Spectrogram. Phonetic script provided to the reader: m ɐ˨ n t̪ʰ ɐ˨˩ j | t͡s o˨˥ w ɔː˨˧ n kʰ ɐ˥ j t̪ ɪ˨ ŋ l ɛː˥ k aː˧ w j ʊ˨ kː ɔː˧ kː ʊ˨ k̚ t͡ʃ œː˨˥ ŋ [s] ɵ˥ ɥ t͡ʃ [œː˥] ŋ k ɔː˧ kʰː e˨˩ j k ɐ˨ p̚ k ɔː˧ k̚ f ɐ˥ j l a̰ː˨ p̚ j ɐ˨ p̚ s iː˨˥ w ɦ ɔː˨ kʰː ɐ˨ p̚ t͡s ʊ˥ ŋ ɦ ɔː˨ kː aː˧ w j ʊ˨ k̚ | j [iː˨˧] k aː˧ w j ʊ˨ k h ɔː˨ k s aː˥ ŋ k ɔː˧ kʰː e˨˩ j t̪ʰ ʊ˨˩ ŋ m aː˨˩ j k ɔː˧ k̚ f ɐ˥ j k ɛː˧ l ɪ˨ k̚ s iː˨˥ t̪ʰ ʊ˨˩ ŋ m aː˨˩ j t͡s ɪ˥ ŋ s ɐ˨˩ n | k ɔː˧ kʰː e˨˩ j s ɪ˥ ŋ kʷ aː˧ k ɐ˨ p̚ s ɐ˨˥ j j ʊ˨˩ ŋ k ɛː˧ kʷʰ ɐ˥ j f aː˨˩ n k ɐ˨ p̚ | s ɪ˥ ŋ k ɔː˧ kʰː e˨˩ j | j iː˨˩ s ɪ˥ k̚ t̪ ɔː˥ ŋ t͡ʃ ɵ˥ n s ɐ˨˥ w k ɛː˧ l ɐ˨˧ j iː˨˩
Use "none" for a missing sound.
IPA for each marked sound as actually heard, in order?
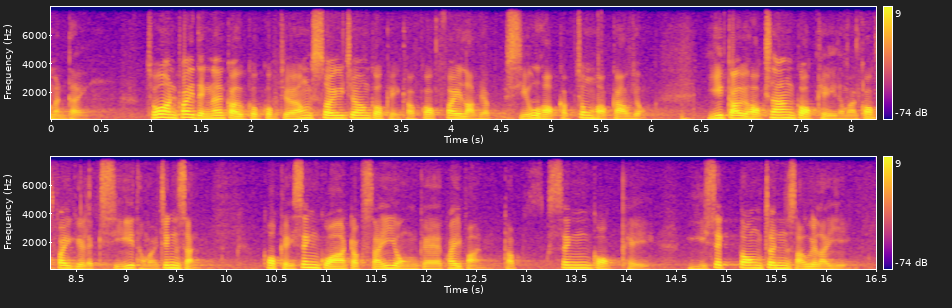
s, œː˥, iː˨˧

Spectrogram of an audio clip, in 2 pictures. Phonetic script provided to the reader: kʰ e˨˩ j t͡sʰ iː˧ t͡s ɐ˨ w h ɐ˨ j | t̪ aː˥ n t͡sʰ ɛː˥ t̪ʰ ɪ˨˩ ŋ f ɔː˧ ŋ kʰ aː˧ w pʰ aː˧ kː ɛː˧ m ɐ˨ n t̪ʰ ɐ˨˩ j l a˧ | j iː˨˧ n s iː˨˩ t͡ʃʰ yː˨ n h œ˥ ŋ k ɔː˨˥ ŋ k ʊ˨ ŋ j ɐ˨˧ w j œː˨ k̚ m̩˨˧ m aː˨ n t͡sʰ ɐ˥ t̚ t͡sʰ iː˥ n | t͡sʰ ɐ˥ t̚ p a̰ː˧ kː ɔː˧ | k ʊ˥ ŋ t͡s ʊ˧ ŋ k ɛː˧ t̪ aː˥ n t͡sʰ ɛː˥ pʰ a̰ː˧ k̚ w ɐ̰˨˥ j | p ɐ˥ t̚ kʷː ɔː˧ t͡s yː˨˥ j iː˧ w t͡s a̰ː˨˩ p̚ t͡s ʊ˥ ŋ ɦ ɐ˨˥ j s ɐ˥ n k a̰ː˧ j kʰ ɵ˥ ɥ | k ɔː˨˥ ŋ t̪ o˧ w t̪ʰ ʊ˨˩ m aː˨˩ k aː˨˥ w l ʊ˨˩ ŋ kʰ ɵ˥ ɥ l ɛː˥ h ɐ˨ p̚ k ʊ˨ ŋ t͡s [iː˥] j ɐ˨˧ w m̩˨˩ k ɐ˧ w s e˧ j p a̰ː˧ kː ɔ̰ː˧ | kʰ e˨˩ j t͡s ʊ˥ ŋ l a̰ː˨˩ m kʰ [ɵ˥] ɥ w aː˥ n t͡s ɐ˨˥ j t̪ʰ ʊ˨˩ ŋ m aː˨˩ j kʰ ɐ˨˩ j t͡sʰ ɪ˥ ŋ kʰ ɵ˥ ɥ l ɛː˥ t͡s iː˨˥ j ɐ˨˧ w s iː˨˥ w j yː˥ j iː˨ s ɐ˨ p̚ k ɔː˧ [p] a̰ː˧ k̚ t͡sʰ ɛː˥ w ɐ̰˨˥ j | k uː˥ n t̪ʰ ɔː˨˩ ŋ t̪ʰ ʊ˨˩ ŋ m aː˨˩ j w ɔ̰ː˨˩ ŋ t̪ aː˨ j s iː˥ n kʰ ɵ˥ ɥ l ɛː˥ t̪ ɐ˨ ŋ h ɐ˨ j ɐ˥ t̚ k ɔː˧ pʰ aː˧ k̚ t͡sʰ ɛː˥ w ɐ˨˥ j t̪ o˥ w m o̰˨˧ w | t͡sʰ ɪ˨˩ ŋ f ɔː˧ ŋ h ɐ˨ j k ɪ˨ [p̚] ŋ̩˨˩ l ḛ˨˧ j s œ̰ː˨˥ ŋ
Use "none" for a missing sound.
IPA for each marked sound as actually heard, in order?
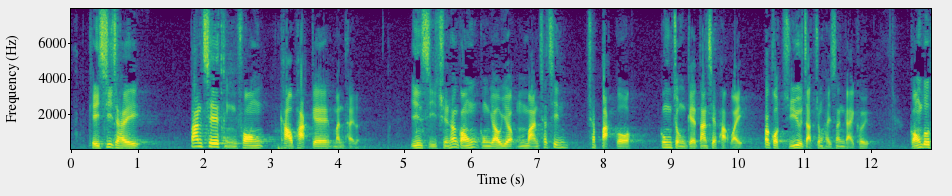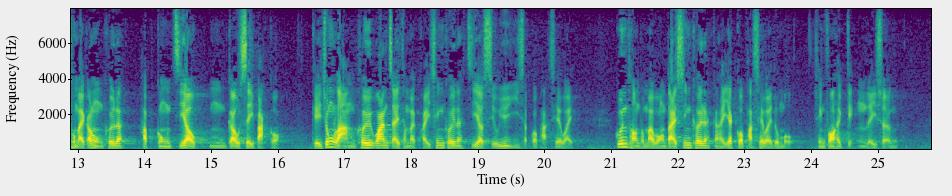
iː˨˥, ɵ˥, pʰ, k̚

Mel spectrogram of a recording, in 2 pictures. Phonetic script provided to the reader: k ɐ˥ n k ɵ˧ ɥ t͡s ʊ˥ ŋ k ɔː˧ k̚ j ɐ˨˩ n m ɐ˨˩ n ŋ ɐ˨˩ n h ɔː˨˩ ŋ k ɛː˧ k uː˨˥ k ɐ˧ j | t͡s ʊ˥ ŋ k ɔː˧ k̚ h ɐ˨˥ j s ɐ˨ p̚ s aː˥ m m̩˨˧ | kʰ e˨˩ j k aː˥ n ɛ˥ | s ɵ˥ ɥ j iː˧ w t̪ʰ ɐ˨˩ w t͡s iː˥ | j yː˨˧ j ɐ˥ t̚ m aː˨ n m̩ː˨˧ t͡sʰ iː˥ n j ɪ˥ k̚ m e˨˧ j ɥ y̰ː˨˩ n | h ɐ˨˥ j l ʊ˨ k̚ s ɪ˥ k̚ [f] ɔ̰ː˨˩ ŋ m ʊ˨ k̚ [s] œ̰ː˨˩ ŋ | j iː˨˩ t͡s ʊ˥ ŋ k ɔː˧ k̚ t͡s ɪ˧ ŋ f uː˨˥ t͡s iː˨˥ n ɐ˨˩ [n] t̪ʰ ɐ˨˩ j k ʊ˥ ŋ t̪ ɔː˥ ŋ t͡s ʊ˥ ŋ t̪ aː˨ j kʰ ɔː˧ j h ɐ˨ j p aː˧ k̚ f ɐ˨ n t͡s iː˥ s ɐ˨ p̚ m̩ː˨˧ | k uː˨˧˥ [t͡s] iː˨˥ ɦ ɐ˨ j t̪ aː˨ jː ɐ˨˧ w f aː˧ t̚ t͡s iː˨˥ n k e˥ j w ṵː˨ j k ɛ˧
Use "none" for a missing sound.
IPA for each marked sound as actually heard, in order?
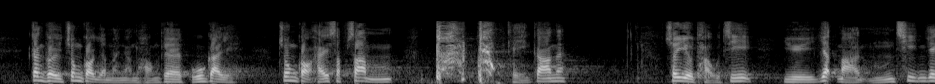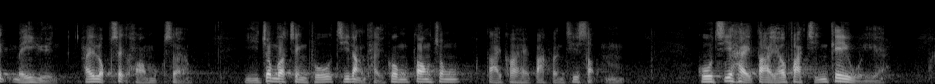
h, s, ŋ, t͡s

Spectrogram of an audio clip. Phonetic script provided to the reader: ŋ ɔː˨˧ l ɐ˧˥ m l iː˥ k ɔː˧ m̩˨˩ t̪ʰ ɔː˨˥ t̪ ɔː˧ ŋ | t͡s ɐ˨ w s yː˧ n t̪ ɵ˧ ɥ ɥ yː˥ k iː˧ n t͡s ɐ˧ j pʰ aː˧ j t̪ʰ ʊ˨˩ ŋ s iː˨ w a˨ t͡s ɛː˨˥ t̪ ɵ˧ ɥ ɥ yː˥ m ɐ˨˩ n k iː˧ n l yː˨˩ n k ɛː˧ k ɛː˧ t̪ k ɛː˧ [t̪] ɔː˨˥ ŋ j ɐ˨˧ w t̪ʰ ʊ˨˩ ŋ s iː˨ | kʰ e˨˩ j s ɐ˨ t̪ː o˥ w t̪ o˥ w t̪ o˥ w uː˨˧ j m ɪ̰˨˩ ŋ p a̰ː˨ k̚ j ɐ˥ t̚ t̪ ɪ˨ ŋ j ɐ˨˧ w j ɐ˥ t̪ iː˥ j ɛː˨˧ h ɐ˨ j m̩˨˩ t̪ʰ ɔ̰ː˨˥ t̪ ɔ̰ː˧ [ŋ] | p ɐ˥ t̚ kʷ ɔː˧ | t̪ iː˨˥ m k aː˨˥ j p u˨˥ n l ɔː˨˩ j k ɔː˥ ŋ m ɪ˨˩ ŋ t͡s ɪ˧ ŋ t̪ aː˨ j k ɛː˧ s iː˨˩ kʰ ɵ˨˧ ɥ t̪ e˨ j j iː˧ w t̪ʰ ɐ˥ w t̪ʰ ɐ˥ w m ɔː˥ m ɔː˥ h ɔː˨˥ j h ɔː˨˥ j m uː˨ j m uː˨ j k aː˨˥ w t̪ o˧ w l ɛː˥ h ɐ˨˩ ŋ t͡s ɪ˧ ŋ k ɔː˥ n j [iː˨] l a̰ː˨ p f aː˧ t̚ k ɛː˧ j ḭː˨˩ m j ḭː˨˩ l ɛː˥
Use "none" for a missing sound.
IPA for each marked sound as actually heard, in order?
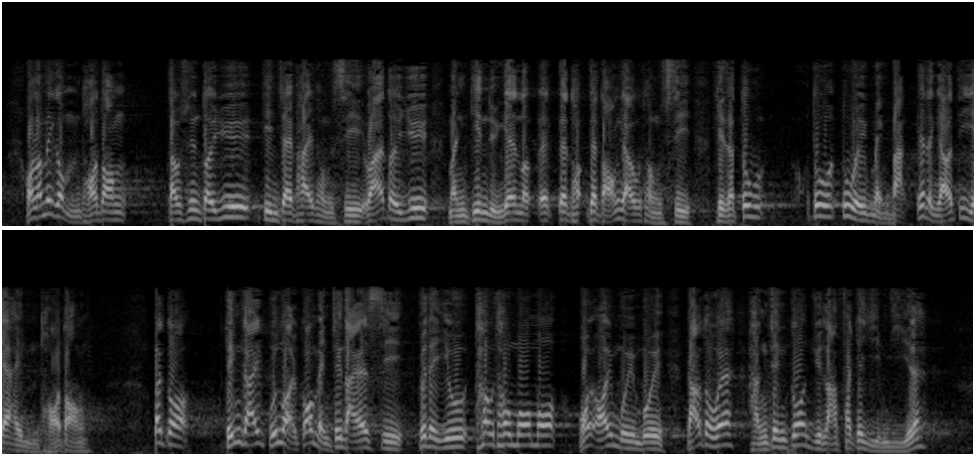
t̪, ŋ, yː˨

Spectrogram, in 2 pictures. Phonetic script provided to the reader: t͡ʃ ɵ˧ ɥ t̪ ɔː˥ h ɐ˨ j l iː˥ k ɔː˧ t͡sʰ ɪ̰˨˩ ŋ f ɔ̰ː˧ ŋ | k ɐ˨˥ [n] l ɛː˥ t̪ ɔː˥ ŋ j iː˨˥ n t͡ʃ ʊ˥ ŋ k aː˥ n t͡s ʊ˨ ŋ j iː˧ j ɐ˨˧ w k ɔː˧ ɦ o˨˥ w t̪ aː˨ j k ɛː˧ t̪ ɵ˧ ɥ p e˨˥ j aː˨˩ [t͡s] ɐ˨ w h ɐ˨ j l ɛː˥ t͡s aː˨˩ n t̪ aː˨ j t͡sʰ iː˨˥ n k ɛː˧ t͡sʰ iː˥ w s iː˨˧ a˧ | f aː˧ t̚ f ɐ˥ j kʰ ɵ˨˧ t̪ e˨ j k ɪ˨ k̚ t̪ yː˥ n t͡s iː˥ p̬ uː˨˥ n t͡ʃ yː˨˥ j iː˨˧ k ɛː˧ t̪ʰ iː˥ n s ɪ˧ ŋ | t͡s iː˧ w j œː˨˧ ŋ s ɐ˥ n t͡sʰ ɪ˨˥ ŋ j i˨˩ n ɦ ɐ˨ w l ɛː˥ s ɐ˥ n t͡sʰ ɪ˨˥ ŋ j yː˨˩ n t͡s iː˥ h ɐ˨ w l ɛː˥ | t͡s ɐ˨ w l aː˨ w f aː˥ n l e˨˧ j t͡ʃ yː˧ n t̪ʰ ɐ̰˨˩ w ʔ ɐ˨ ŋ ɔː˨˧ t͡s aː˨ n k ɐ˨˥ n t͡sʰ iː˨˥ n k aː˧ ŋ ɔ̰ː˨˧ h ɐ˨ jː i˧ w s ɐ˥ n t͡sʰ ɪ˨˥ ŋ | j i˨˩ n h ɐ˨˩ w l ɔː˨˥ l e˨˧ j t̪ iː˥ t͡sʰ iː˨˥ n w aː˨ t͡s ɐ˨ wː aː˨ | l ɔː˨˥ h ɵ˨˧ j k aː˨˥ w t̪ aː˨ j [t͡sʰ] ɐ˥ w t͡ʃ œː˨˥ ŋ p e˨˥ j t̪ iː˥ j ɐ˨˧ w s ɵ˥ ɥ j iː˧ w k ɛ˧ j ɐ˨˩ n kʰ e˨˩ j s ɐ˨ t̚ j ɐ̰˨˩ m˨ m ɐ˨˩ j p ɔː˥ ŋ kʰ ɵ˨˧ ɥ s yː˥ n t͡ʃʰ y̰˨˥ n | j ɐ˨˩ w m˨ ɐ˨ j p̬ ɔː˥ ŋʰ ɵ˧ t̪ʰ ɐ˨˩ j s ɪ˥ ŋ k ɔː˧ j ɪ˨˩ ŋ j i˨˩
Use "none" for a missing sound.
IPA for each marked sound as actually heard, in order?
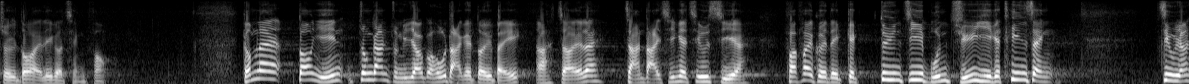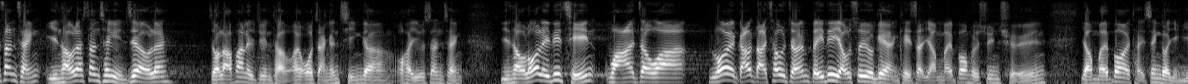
m, t͡s, t͡sʰ

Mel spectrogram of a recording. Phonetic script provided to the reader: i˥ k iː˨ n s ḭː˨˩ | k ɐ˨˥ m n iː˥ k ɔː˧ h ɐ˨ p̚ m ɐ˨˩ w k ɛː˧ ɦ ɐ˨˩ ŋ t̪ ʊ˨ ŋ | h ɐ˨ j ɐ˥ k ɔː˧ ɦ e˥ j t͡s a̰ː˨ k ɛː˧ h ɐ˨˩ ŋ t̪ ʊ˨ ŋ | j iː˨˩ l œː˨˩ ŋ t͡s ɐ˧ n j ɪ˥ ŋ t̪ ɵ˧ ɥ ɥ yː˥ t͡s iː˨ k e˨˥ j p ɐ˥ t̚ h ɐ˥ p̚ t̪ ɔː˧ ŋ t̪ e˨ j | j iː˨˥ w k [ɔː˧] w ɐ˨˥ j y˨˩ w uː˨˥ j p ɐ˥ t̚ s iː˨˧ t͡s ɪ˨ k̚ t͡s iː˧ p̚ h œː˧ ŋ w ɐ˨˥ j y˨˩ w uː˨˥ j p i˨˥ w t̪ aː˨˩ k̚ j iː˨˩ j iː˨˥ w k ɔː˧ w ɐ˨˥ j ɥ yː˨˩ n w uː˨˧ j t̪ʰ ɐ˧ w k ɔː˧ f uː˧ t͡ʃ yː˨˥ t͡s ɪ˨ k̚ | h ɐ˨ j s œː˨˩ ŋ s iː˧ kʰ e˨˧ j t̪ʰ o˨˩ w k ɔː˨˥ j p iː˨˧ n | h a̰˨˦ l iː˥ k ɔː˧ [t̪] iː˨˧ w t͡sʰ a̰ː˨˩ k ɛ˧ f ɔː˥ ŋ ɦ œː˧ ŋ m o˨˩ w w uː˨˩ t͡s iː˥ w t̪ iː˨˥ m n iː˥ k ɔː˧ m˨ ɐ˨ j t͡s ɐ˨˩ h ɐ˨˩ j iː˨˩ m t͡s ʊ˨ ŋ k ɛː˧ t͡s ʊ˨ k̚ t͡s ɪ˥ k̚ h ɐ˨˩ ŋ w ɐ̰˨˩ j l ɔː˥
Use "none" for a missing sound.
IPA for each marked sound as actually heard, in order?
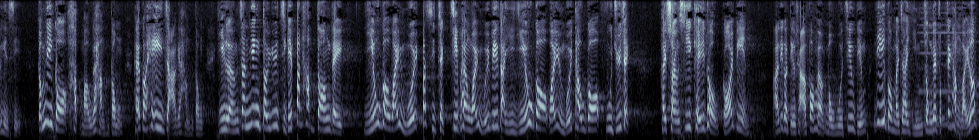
ɔː˧, t̪

